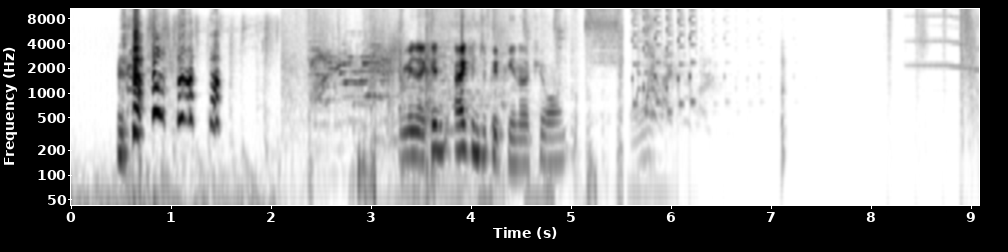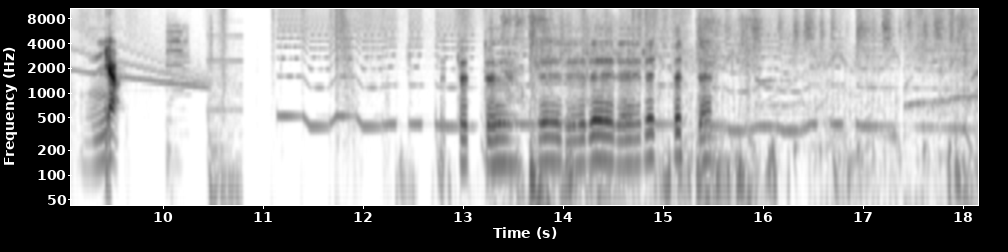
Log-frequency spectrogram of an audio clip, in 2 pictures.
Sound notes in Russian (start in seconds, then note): 12.9 Напевает тему уровня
